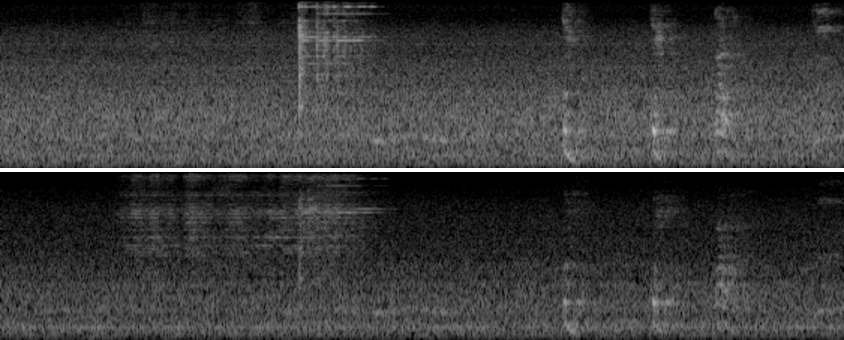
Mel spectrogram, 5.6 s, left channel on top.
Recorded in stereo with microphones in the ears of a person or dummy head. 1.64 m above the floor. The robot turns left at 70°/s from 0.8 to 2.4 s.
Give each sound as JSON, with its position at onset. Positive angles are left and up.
{"t": 2.0, "sound": "cutlery clinking", "side_deg": 50, "distance_m": 1.3}
{"t": 3.7, "sound": "a shout", "side_deg": 65, "distance_m": 2.5}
